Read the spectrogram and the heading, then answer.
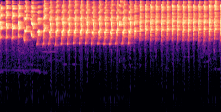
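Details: Fighter lovebird in a long 'ngekek' chatter meant to set other lovebirds trilling; after a short higher opening flourish, steady rapid pulses of shrill, buzzy notes repeat evenly to the end.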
